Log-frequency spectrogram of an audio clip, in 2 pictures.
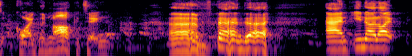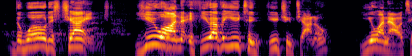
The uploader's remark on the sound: This live talk from the heart of central London Mayfair. This live speech was recorded before the launch of the book and podcast 'Money' in early 2017.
